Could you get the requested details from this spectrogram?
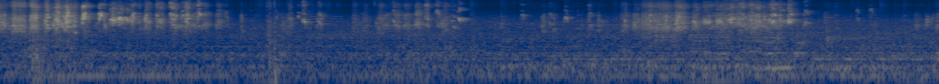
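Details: Pet canary indoors at home delivers two loud bursts of dense, high chirping trills, one at the start and one toward the end, with a quieter twittering stretch between and a low background hum.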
